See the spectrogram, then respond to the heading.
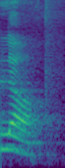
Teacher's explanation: पार्श्विक व्यंजन होता है जिसका उच्चारण करते समय हवा पार्श्व के दोनों हिस्सों से निकलती है, उसको बोलते हैं पार्श्विक व्यंजन।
